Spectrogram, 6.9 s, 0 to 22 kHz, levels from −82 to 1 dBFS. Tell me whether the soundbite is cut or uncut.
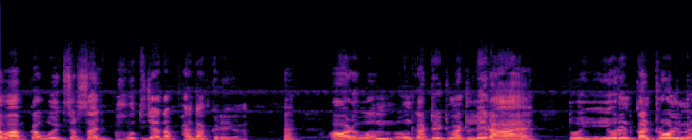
cut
